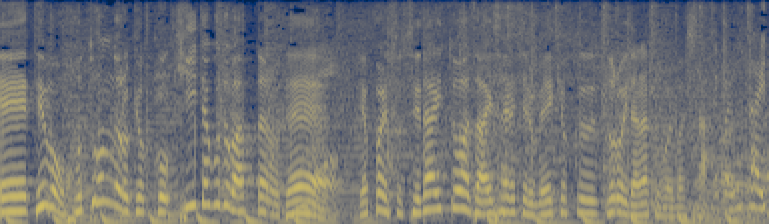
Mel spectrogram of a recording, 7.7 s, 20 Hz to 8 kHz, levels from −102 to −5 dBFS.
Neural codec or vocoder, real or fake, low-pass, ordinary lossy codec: none; real; none; none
